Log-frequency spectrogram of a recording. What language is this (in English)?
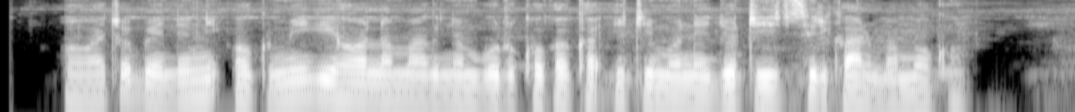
Luo (Kenya and Tanzania)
